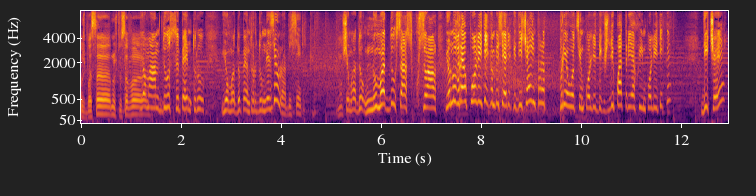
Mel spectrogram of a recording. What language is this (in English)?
Romanian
